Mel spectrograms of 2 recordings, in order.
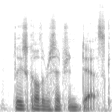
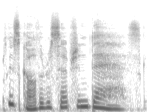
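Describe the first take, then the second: First: The voice goes down, flat and unhappy. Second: The voice lilts upward, as Claudette said it.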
